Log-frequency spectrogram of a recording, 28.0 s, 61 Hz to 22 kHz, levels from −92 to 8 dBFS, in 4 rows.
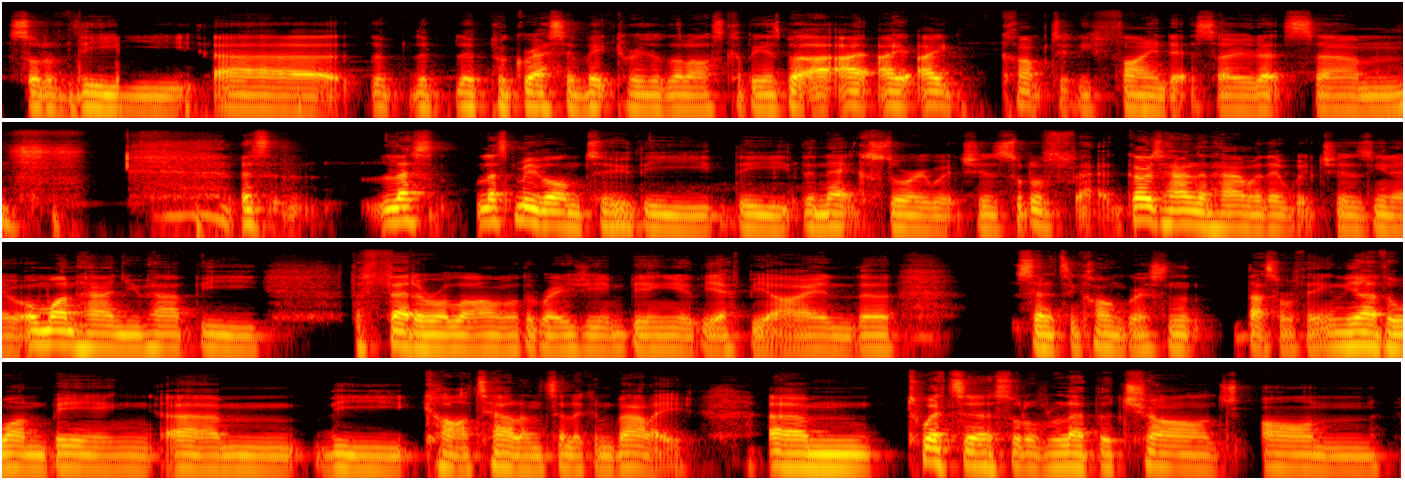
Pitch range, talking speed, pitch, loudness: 95-110 Hz, 210 wpm, 100 Hz, -29 LUFS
